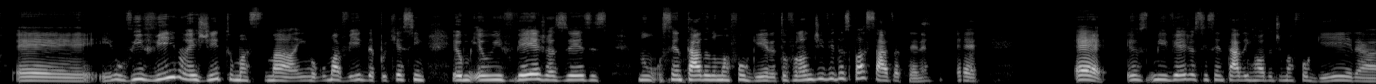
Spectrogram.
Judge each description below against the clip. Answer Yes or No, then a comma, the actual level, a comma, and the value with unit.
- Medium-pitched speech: No, high, 200 Hz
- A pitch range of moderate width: Yes, average, 3.0 semitones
